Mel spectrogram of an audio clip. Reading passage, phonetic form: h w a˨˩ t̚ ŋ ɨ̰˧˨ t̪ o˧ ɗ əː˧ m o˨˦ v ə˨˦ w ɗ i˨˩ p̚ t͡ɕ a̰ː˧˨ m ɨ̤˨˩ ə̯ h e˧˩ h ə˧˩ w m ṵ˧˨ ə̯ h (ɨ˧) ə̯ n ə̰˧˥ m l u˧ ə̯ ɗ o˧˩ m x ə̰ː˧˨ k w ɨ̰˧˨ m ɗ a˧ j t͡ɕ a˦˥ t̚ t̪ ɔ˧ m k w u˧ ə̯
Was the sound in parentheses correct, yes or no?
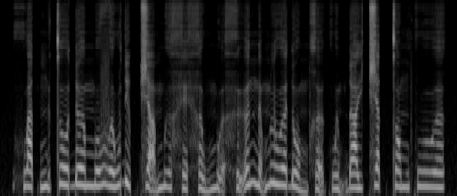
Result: no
